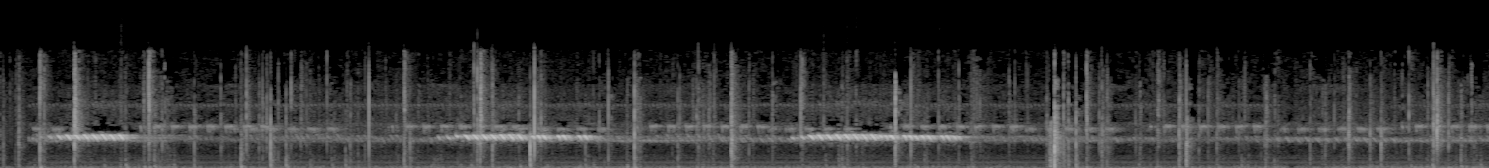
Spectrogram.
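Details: Crickets chirp beside a crackling fire on a deck, loud high trilled bursts about a second long returning roughly every three seconds over a constant softer background trill, with scattered wood pops and one sharp crack.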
